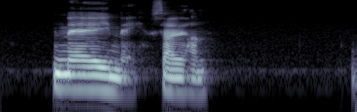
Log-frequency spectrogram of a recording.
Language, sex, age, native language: Icelandic, male, 40-49, Icelandic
